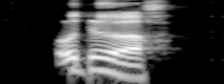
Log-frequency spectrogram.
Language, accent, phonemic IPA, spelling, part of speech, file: French, France, /o.də.ɔʁ/, au-dehors, adverb, LL-Q150 (fra)-au-dehors.wav
- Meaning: outside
